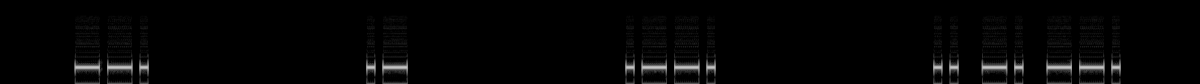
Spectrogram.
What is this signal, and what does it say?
Morse code, heard as a keyed tone, about 15 wpm, spaced as for 5 wpm, 800 Hz. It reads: GAPING
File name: Special INGs-mp3s / Special INGs-mp3s / VerySlowToFaster Ing @13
